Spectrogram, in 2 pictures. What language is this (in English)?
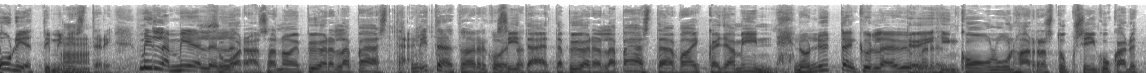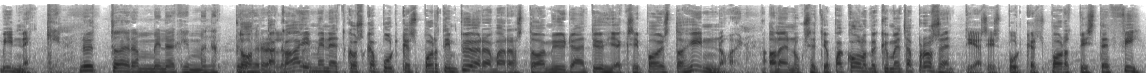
Finnish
